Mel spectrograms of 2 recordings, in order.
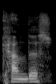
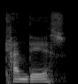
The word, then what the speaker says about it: Candace: like Candace it's C like in the UK you call it Candace but she pronounces it candes so yeah taper has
